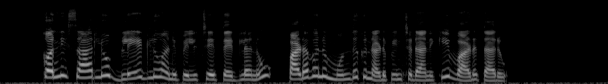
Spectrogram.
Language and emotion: Telugu, neutral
